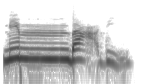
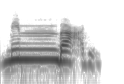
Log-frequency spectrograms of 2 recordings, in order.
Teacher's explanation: Jadi seakan-akan dia harusnya dia nun tadi, nun sukun dan tanwin, tapi seakan-akan terdengar seperti huruf mim. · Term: iklab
